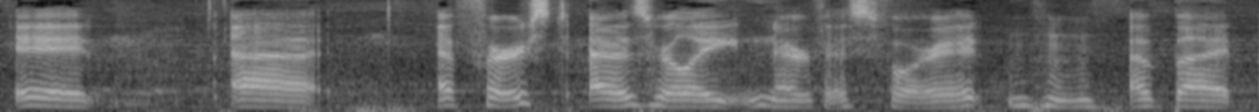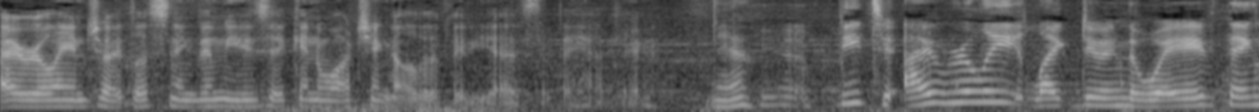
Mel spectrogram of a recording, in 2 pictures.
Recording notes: Live at LCMSYG. Live from the LCMS Youth Gathering.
